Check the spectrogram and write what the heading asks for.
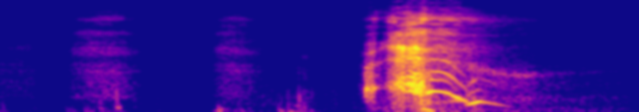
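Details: Hitchy sneeze, female: three soft catching inhalations build up before one loud voiced sneeze with falling pitch, a hitching lead-in to a sneeze.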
